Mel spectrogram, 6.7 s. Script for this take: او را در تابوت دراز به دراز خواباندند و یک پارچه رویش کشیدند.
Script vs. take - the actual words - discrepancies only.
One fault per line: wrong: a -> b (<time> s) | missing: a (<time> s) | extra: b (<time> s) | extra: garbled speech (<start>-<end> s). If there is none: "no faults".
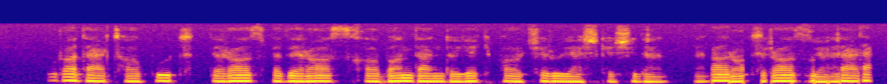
extra: garbled speech (5.2-6.5 s)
